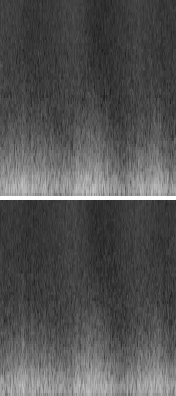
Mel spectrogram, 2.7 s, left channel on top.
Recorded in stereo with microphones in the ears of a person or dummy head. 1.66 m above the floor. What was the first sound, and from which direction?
Only background noise.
